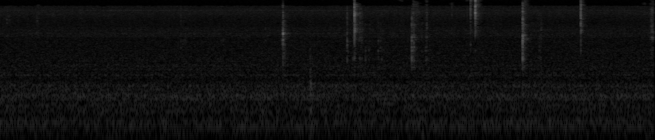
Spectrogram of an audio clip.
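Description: Faint, scattered small clicks, about seven of them in the second half, from a small screwdriver and screws fastening a compute module to its metal fan cooler, over a low steady hum.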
